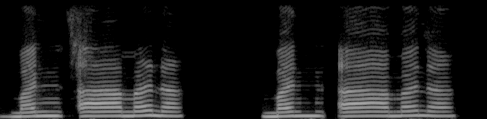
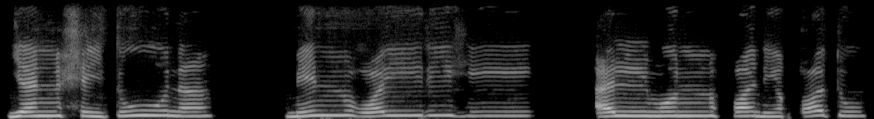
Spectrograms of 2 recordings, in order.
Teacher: आपने जैसे सभी लेटर के साथ जो आप करती हैं वही किया, यानी कि आपने ना कोई गुन्ना किया, ना कोई इदगाम किया, ना किसी में मिलाया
